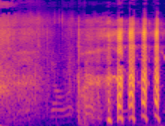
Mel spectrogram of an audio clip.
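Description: An even hiss of a snowboard sliding over snow. About one and a half seconds in, a man breaks into rapid, staccato laughter.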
